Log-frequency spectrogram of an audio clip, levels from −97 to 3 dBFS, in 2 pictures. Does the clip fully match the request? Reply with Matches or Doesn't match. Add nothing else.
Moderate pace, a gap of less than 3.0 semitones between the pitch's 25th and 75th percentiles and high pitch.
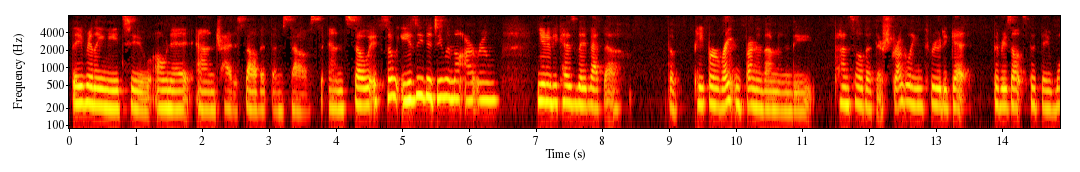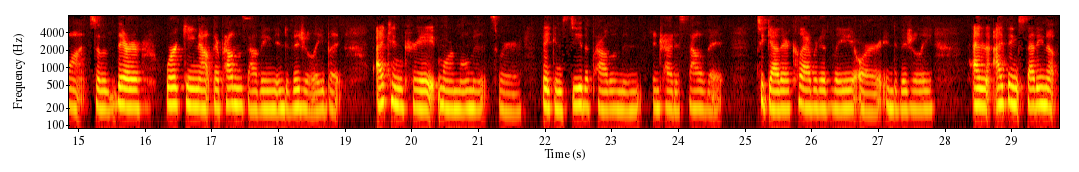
Matches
